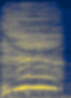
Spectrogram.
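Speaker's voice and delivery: high sharp mock gasp. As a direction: gasp in fake shock. Mock shock at being underage.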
